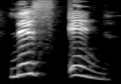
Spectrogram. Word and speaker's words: listen: If you're saying listen, T is silent, so it's listen.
